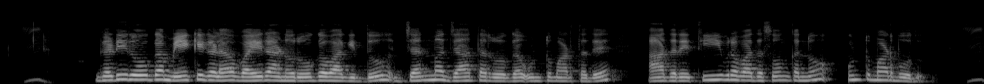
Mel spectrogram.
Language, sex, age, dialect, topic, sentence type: Kannada, female, 51-55, Mysore Kannada, agriculture, statement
